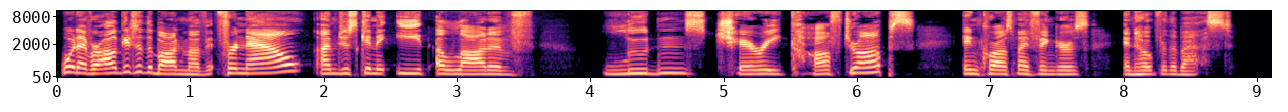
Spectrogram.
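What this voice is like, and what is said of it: Losing voice, strained hoarse speech. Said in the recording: “Now it's gone again. I think there's something wrong with my vocal cords ... how often I lose my voice.”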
